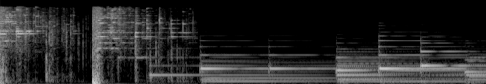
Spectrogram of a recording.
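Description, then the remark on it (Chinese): Glass shatters in a loud crash, with a heavy burst of breaking shards over about two seconds, then clear ringing tones take over, sounding in separate sustained chime-like notes. “但玻璃发生碰撞时，只能碎裂吗？”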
